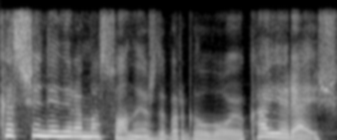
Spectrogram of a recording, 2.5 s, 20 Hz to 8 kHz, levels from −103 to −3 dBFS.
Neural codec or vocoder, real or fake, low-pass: none; real; 7.2 kHz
